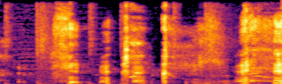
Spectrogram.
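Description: Several short, close coughs come in quick bursts, mixed with throaty, voiced sounds that could be a chuckle or throat clearing, and no clear speech.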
